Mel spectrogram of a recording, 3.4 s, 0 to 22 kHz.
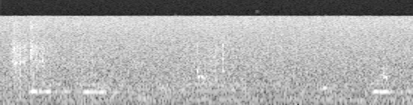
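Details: Long-eared owls, a male and a female, visiting a Common Buzzard nest watched by a solar-powered live nest camera at Tiszavasvári, Hungary, on March 23, 2022. Short, low, soft hoots come two close together, then a third after a pause, over steady background hiss.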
